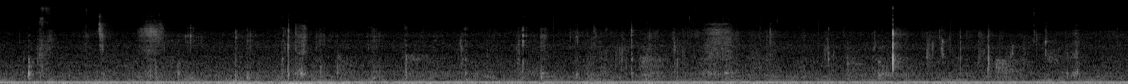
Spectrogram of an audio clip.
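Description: Close-miked chewing and biting of fried chicken and biryani rice eaten by hand: scattered wet mouth clicks and smacks, with one sharp click about nine seconds in, over a steady low hum.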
